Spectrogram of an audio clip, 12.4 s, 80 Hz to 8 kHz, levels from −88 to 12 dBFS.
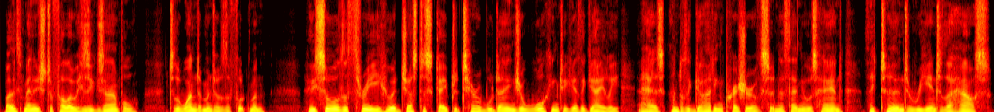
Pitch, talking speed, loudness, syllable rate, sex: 110 Hz, 205 wpm, -16 LUFS, 6.3 syllables/s, male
